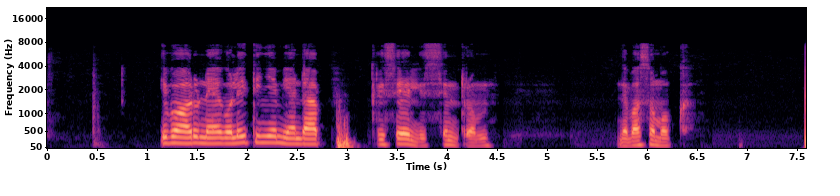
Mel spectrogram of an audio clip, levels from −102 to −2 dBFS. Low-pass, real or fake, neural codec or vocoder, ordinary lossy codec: none; real; none; none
